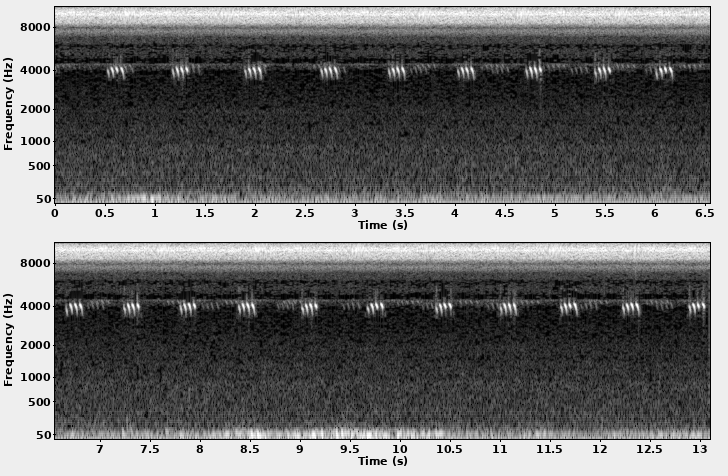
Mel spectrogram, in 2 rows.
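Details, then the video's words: Steady cricket chirping at night, short trilled bursts repeated around every 0.65 seconds, set against a loud, unbroken high-pitched hum of many insects. "Real Cricket Chirping Sound | Cricket Noise"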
